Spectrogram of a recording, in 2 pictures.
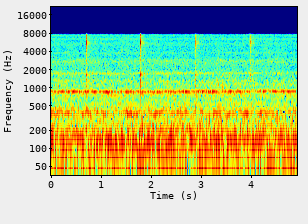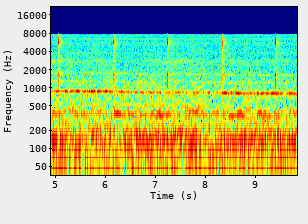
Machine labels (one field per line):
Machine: valve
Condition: normal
